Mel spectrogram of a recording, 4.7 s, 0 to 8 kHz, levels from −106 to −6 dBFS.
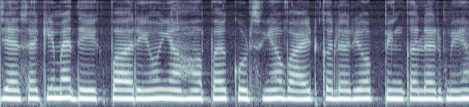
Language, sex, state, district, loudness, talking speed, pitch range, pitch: Hindi, female, Chhattisgarh, Kabirdham, -10 LUFS, 215 wpm, 235-245 Hz, 240 Hz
